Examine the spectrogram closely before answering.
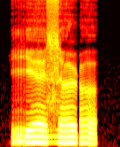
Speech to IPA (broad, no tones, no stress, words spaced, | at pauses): rʲɛ zɜɽʌ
